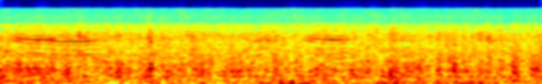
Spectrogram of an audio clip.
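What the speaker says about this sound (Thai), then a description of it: "ฝนตกฟ้าห้องค่ะ" Rain falls steadily on surfaces outdoors, a constant close hiss of drops with faint scattered taps, unbroken and without voices.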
